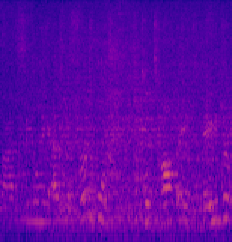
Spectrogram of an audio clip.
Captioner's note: TV playing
